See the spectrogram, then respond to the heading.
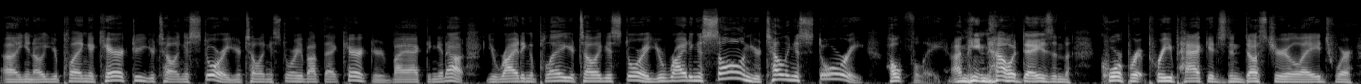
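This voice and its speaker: A man talks as a solo podcast host in a close, dry recording. His delivery is loose and rambling, drifting into tangents, with a playful and self-deprecating streak. His pitch sits in an ordinary middle range for a man. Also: animated, a little fast, hardly any pauses, dry recording. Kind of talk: casual solo podcast monologue.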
